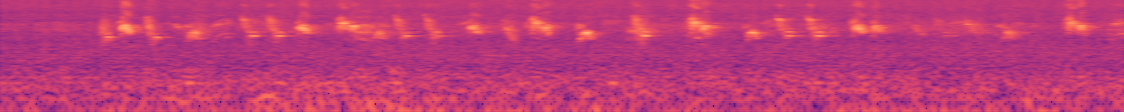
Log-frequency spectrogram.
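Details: Baby sparrows giving a busy stream of high, thin chirps, overlapping and irregular, with steady low background noise throughout.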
